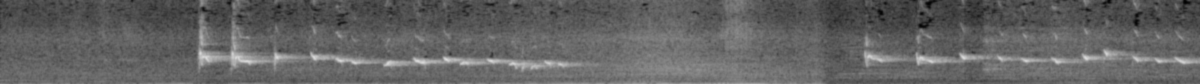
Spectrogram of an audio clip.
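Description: Caged cucak rengganis (a bulbul) singing: two runs of quick, clear whistled notes, each note sliding down in pitch, with a short pause between the runs. The first run steps lower as it goes.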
